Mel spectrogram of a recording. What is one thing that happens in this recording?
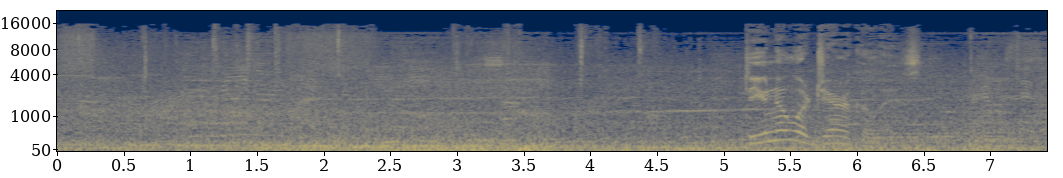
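A young man asks a question in a calm voice up close.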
